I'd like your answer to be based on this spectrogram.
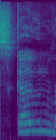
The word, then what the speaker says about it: scone: Well, Hazel Quinlan says, scone rhymes with bone.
